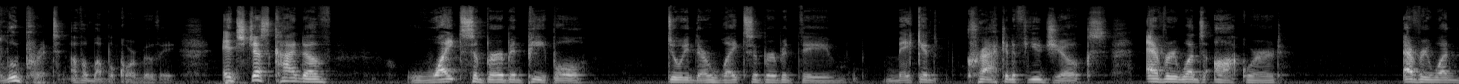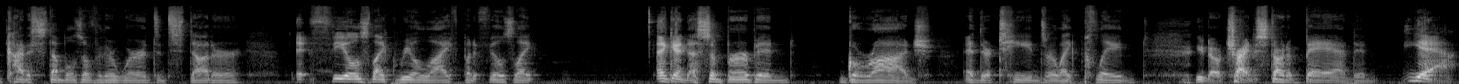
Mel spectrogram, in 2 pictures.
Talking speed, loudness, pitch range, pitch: 125 wpm, -24 LUFS, 90-110 Hz, 100 Hz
